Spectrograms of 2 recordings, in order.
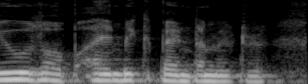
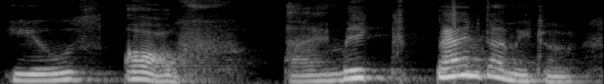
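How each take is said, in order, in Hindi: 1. शब्दांश सादे, एक समान ज़ोर के साथ बोले जाते हैं। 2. कमज़ोर और मज़बूत शब्दांश एक लय में बारी-बारी से बदलते हैं।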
